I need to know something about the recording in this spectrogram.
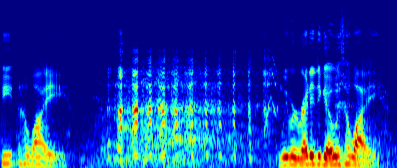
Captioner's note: laughter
